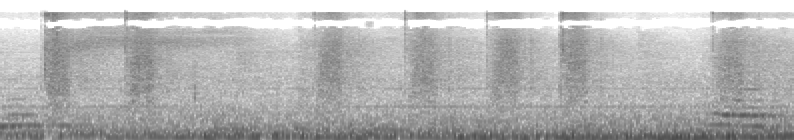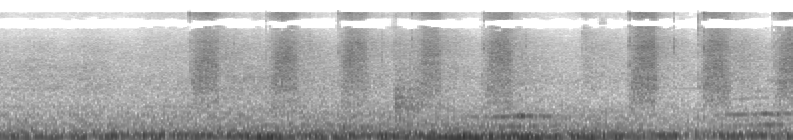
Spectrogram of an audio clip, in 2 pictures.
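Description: Barber's scissors snipping through hair in a run of short, crisp snips, coming faster, about three a second, in the second half, over a low steady rumble.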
